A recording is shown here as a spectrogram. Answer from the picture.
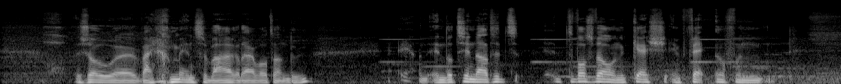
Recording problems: train or aircraft noise; faint; throughout; 20 dB below the speech

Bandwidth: 14.5 kHz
